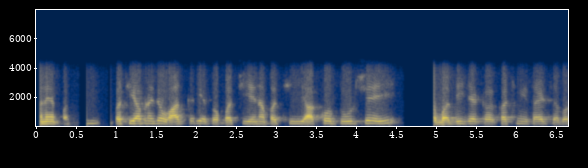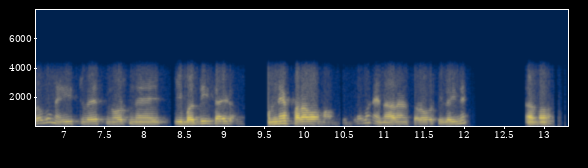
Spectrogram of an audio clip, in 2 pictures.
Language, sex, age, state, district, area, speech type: Gujarati, male, 18-30, Gujarat, Kutch, urban, conversation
